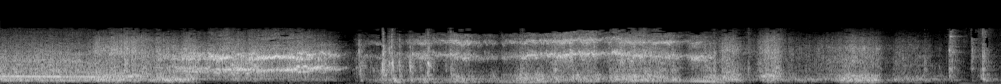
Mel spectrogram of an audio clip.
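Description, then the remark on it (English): A car skids hard with a loud, sustained tire screech and roaring engine as it rams another car with a flat tire off the road, a brief break, then more squealing and rumbling bursts as the vehicle swerves and jolts, with no voices. “I'm going to ram them off the road. They won't get far with their flat tire.”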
